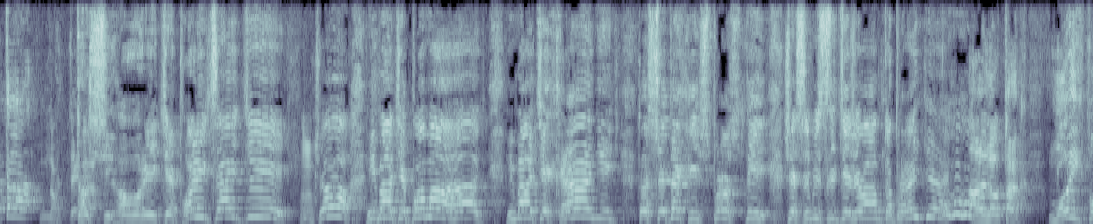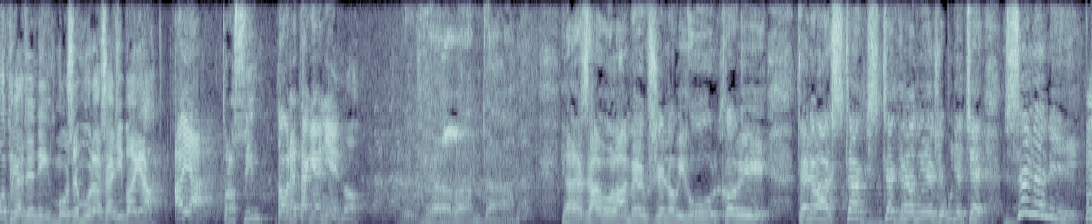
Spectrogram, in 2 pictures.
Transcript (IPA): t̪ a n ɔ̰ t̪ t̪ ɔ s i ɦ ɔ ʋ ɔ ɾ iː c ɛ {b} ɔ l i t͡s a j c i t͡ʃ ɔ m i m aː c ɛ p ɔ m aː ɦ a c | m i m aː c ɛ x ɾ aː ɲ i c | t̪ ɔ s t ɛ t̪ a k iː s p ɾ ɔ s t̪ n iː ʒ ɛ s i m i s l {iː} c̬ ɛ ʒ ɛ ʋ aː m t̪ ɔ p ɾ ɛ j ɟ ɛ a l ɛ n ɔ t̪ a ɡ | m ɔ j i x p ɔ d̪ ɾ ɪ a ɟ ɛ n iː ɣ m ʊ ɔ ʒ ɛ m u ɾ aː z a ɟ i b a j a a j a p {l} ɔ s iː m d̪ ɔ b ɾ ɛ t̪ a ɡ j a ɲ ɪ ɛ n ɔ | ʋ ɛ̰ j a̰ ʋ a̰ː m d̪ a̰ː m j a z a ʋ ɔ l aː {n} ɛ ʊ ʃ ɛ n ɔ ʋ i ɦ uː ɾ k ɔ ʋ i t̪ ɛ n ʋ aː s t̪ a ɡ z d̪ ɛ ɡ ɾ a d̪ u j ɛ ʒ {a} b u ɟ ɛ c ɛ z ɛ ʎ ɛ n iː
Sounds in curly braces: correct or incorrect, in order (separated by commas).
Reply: incorrect, correct, incorrect, incorrect, incorrect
